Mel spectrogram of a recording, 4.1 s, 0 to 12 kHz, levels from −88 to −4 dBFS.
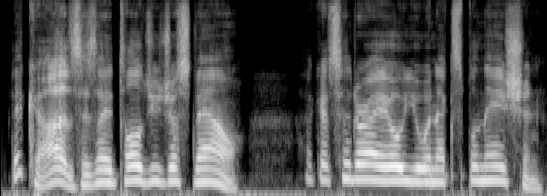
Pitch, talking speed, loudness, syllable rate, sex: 175 Hz, 205 wpm, -17 LUFS, 6.0 syllables/s, male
